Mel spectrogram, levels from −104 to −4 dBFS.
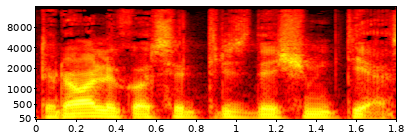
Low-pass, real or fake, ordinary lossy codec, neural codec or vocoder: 14.4 kHz; real; MP3, 64 kbps; none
